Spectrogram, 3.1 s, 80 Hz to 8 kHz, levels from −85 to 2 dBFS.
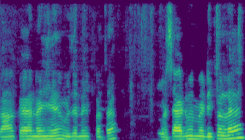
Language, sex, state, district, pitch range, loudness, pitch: Hindi, male, Bihar, Sitamarhi, 155-170 Hz, -17 LUFS, 160 Hz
